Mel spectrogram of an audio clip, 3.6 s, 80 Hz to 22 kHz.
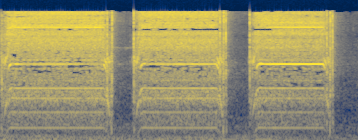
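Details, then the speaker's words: DeWalt DCK299P2 kit rotary hammer in hammer-drill mode at top speed: steady high motor whine in bursts with rattling clack as the chuck lags the motor, speeds unsynchronised; normal clutch behaviour, not a fault. "khi mình chạy cắt ngang mình Nhã toàn là đột ngột nghe tiếng cạch cạch đó là do cái sự không đồng bộ tốc độ xoay giữa cái đầu khai trên đây và cái motor"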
